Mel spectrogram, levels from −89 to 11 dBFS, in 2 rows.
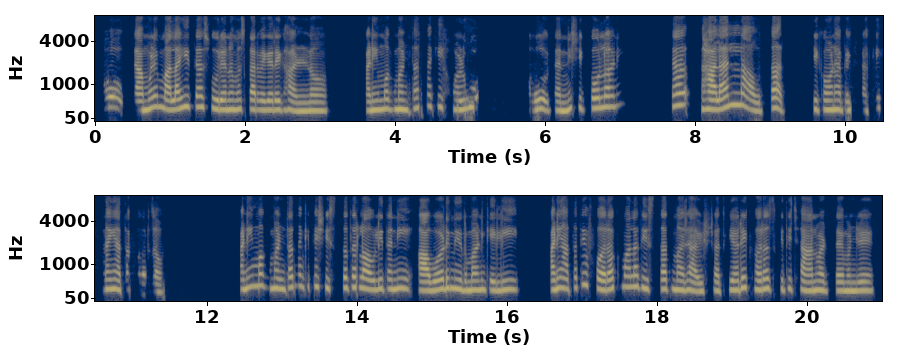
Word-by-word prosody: हो 275 -3 +1 0.2
त्यामुळे 220 +5 +3
मलाही 235 +6 +4
त्या 285 0 +1
सूर्यनमस्कार 230 -3 +1
वगैरे 220 0 +2
घालणं 205 -2 0 0.5
आणि 210 +1 +2
मग 235 0 0
म्हणतात 235 +2 +1
ना 305 - -6
की 290 - -4
हळू 230 +4 +1 0.8
हो. 230 +2 +2
त्यांनी 205 +1 +1
शिकवलं 260 +1 0
आणि 290 +2 -1 0.7
त्या 325 +2 +3 0.3
घालायला 245 +8 +5
लावतात 245 - 0 0.4
शिकवण्यापेक्षा, 225 -1 -2
कि 265 - -13 0.2
नाही 240 +1 +1
आता 225 0 -2
कर 315 -1 -7
जाऊ. 180 -2 -6 1.0
आणि 250 +5 +1
मग 320 +1 -1
म्हणतात 255 +1 +1
ना, 310 - -5
की 290 - -13
ती 295 - -1
शिस्त 270 -1 -5
तर 280 0 +1
लावली 240 -2 +3
त्यांनी 245 +1 0 0.2
आवड 220 +5 +4
निर्माण 220 -3 +2
केली 220 +2 -1 0.5
आणि 235 +4 +4
आता 255 0 -2
ते 345 - -2
फरक 235 +1 +4
मला 295 0 0
दिसतात 240 -3 -1
माझ्या 220 -1 +1
आयुष्यात, 195 +2 -3
की 225 - -2
अरे 240 +5 +2
खरंच 235 +1 0
किती 235 +1 -6
छान 210 -2 +1
वाटतं 210 -1 -2
आहे. 205 - +2
म्हणजे 200 +1 +1
230 Hz, 155 wpm, -21 LUFS, 215-260 Hz, 1.0 s, घालायला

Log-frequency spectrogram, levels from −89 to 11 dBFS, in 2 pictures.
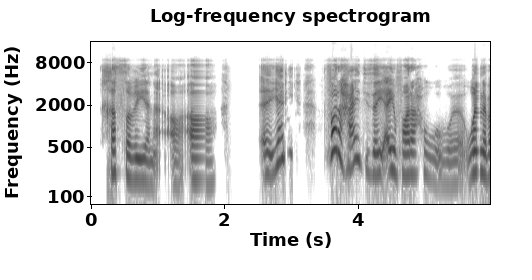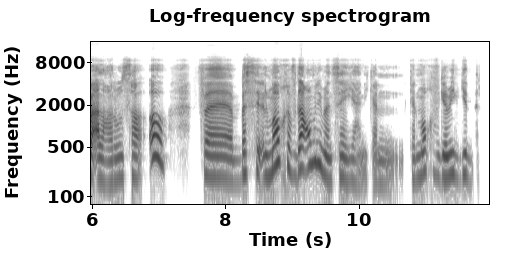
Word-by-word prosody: خاصة 220 -3 +1
بيّا 175 -1 -1
أنا 155 - -7 0.2
آه، - - -5
آه. 175 -2 -2 0.7
آآ، - - 0
يعني 305 - +1 0.6
فرَح 430 -2 +6
عادي 330 -3 +1
زي 210 0 +1
أي 235 +1 +5
فرَح، 210 +1 +1
و - - -9
و 155 -2 -10
وأنا 225 -1 +4
بقى 200 -2 +5
العروسة، 175 +2 -4
آه، 350 -3 +4 0.5
فبس 190 0 -1
الموقِف 250 +3 +1
ده 245 - +5
عمري 285 +4 +2
ما 200 - -2
أنساه 180 +1 -6
يعني 170 -1 -11
كان 160 0 -13 0.2
كان 175 +1 -11
موقِف 215 0 -7
جميل 190 +1 -2
جدًا. 205 -4 -9
195 Hz, 150 wpm, -22 LUFS, 175-225 Hz, 0.7 s, فرَح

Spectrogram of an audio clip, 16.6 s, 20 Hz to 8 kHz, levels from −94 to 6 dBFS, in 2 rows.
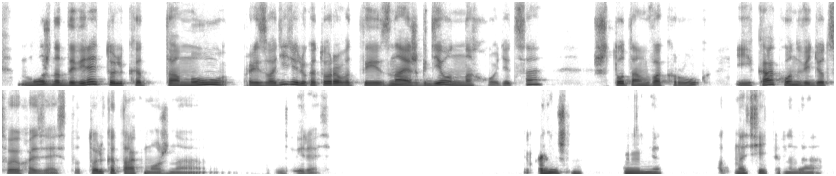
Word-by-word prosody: можно 150 +1 +2
доверять 155 - +4
только 150 -5 +2 0.2
тому 150 +9 +3
производителю, 135 - +1
которого 145 -1 +4
ты 130 0 -1
знаешь, 140 -1 +3
где 135 +8 +2
он 155 -6 +1
находится, 140 - -5 0.5
что 150 -1 +1
там 130 -4 -2
вокруг, 130 +5 -3 0.2
и 120 0 -5
как 175 +8 +2
он 155 +1 +4
ведет 135 +1 0
свое 115 -3 -4
хозяйство. 110 -3 -10
Только 140 0 -1
так 135 +1 -5
можно, 115 -2 -11 0.8
э, - - -21
доверять. 105 -1 -13 2.0
Э, - - -17
конечно, 125 0 0 0.4
нет. 120 0 -3 0.6
Относительно, 130 -3 -8
да. 115 +4 -12
135 Hz, 110 wpm, -23 LUFS, 120-150 Hz, 2.0 s, доверять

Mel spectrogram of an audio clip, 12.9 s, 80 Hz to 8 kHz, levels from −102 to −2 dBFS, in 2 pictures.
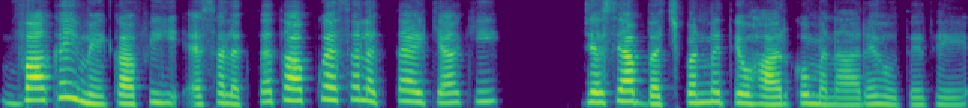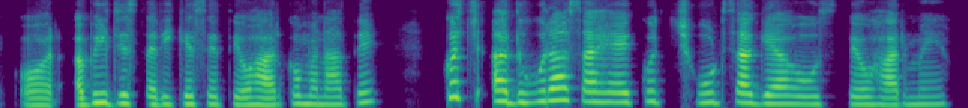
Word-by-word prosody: वाक़ई 315 +5 +8
में 230 -5 +3
काफ़ी 230 +2 +2 0.2
ऐसा 210 +4 -3
लगता 215 +4 -4
है 275 - +1
तो 315 - +5
आपको 300 +3 +6
ऐसा 325 +1 +2
लगता 285 -1 -1
है 265 -2 +3
क्या 250 0 -1
कि, 275 +2 -8 0.6
जैसे 260 +1 +3
आप 275 0 +10
बचपन 215 +3 +1
में 260 0 +1
त्योहार 220 -4 +2
को 230 +2 -2
मना 195 -4 -4
रहे 210 +3 -5
होते 190 -2 -8
थे 190 -1 -11 0.2
और 180 -1 -5
अभी 245 +7 +1
जिस 225 +1 -3
तरीके 205 +1 -5
से 205 0 -8
त्योहार 190 -1 -2
को 220 - -5
मनाते 205 +2 -6
हैं, 265 - -6 0.5
कुछ 405 +4 -1
अधूरा-सा 280 +3 +2
है, 260 -1 0
कुछ 275 0 -9
छूट-सा 245 0 0
गया 220 -1 -1
हो, 210 -1 -6
उस 210 0 -12
त्योहार 200 -1 -4
में? 205 +2 -12
230 Hz, 195 wpm, -22 LUFS, 205-265 Hz, 0.6 s, आप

